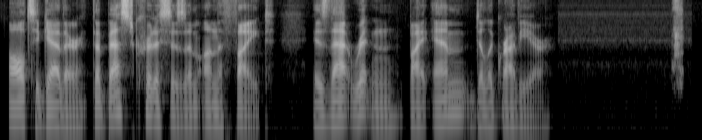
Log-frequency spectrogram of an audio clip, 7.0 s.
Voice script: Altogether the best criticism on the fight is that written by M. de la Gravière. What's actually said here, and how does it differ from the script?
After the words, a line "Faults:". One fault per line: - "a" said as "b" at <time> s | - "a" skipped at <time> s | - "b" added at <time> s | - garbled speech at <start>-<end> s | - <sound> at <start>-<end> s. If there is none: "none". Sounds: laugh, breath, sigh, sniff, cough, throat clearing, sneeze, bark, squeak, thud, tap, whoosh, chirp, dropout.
Altogether the best criticism on the fight is that written by M. de la Gravière.
Faults:
- sniff at 6.7-6.8 s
